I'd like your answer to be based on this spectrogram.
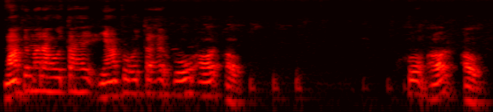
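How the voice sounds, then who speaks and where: A man teaching a Hindi grammar lesson for exam preparation, asking questions and answering them himself and repeating key terms slowly. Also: a little high, low-quality recording.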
